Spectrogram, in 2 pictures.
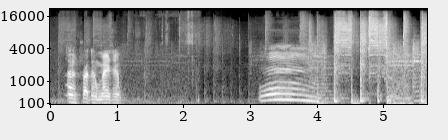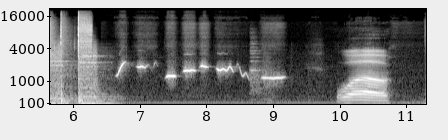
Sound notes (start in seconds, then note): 3.6 upbeat music; 3.7 whistling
